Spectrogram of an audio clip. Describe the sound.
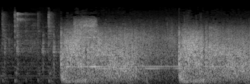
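Gunshots ring out at outdoor target practice as bottles are shot at: two loud, booming blasts, each followed by a long, rough ringing decay.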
